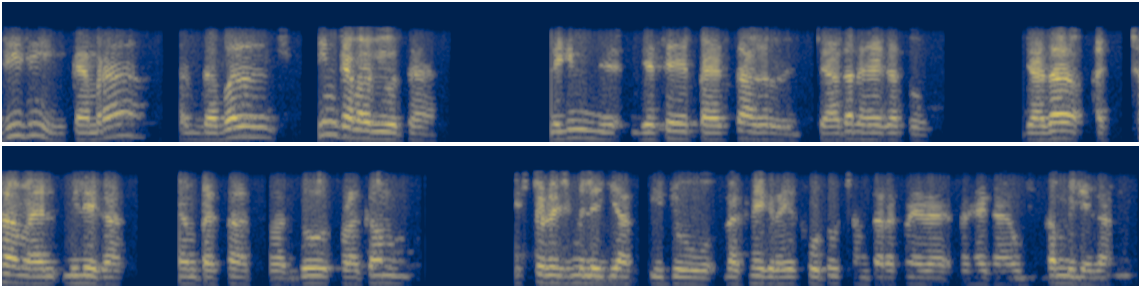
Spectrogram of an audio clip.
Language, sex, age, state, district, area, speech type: Hindi, male, 18-30, Uttar Pradesh, Azamgarh, rural, conversation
